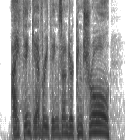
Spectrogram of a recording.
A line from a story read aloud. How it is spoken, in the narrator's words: Andy whispered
